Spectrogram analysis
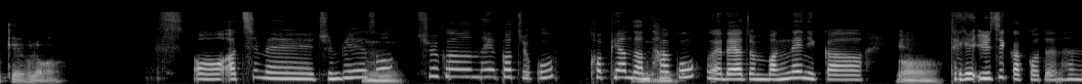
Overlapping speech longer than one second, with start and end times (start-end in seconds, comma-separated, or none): none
